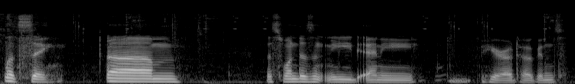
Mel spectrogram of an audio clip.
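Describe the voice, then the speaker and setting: A man casually commenting on his video game playthrough, muttering quietly to himself. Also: medium pitch, slow. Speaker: gameplay streamer.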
